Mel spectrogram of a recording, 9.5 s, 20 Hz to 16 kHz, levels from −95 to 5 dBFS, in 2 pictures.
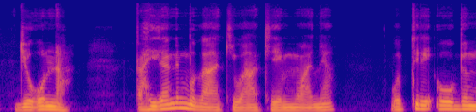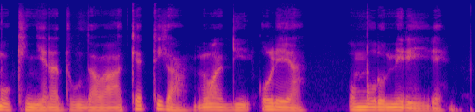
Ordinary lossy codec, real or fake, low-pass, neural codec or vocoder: none; fake; 14.4 kHz; codec, 32 kHz, 1.9 kbps, SNAC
